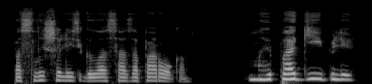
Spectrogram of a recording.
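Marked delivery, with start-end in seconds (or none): 2.4-3.5 horrified whisper, much higher pitch. A peasant woman holds her sons close as voices shout at the door, horrified whisper. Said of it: "прошептала в ужасе крестьянка".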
